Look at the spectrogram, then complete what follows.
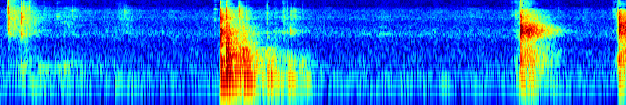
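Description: Kitchen knives knocking against a plastic cutting board and wooden tabletop while garlic cloves are cut: three sharp knocks, the first and loudest about a second and a half in, then two more near the end.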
